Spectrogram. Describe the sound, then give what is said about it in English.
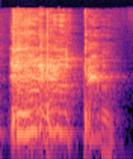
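A person clears their throat and coughs, two rough, loud bursts separated by a brief pause, with no talking. “I have to cough.”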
